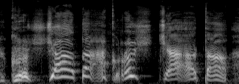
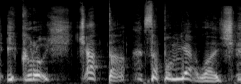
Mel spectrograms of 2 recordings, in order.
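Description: First: Very high, drawn-out taunt; slow, piercingly high-pitched teasing cry; gleeful shrieking. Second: High-pitched goading jibe; high, needling imp voice; taunting hiss. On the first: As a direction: shriek it like a jeering imp. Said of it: "wrzeszcząc". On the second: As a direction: hiss it spitefully into an ear. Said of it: "syknął jej w ucho Irytek". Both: A narrator's reading.

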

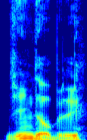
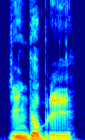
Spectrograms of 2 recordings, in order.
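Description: First: Said in the usual way. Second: Higher, louder jaunty greeting; brisk, hearty. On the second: A narrator's reading. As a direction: greet a stranger briskly and loudly. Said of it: "zagadnął go dziarsko pan Weasley". (dziarskie, głośne powitanie)

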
